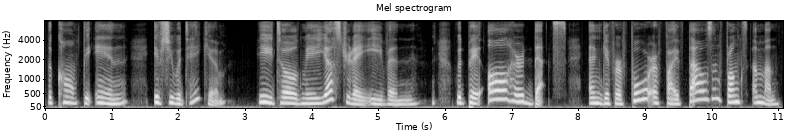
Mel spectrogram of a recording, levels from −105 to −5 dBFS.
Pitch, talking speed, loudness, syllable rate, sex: 195 Hz, 155 wpm, -17 LUFS, 3.7 syllables/s, female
